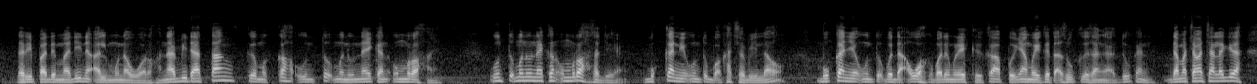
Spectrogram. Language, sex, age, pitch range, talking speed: English, male, 40-59, 105-140 Hz, 175 wpm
